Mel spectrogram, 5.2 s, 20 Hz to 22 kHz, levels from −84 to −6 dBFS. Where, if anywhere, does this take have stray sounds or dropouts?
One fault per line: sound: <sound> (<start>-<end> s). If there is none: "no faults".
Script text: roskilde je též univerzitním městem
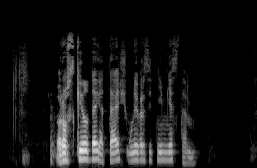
no faults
